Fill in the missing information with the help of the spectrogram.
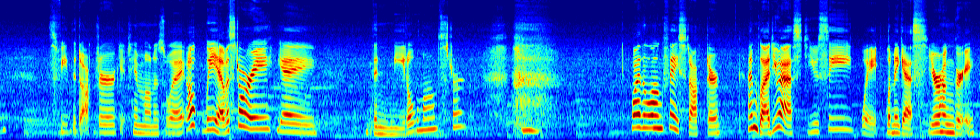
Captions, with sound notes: Let's feed the doctor, get him on his way. Op! We have a story! Yay! "The Needle Monster"? *sigh* "Why the long face Doctor?" "I'm glad you asked! You see-" "Wait, let me guess. You're hungry."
